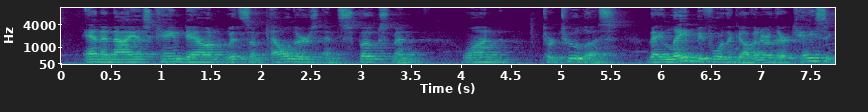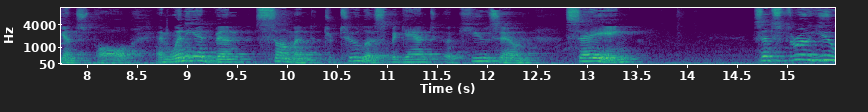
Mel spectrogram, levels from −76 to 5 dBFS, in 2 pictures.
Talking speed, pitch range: 130 wpm, 120-185 Hz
